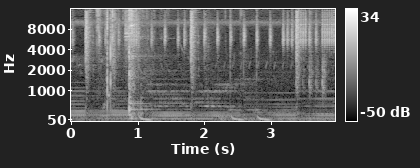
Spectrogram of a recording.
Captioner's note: loud thud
